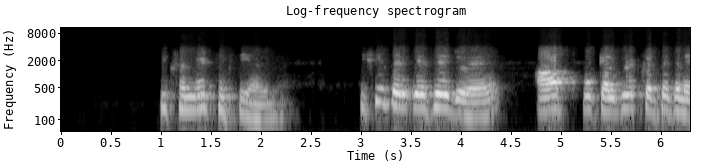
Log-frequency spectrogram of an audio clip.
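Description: A man speaks calmly through a close microphone, explaining.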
